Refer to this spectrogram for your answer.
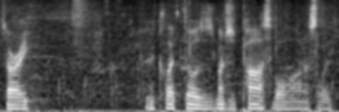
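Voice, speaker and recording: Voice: deep voice, flat delivery, slow, slight background noise. A gamer giving casual commentary while playing, muttering to themself with hesitation. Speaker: gamer playing through a game. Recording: game music behind the voice. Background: video game music.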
